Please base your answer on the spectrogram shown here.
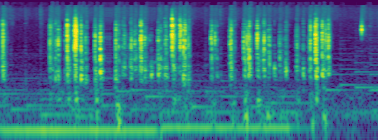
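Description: Rapid, uneven clatter of keys on a computer keyboard, close and fairly quiet, typing a short name in quick bursts with brief pauses.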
